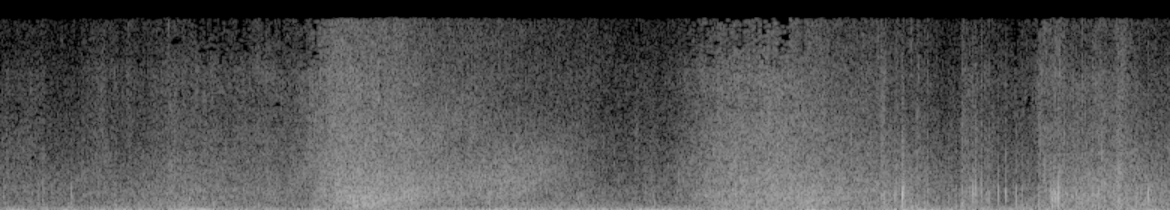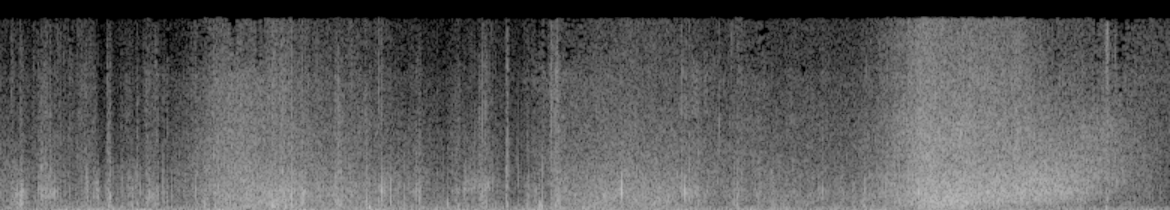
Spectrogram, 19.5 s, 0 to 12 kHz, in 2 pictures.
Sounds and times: oil tanker docked at the harbour, engines running 0:00.0 - 0:03.8
gentle waves washing on the shore 0:00.0 - 0:19.5
oil tanker docked at the harbour, engines running 0:04.7 - 0:19.5
crunch 0:07.3 - 0:17.2

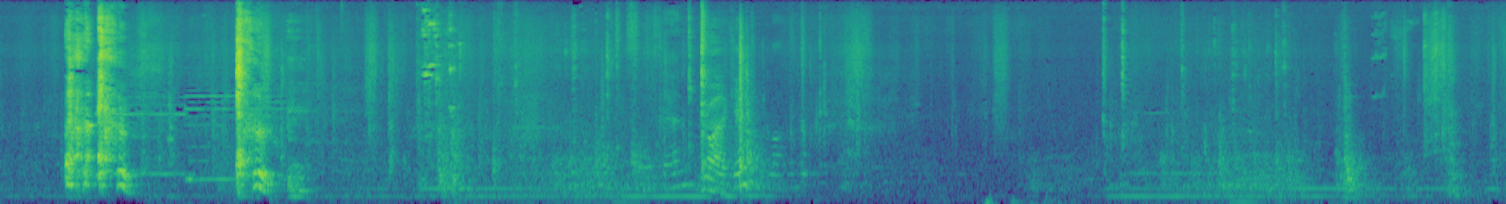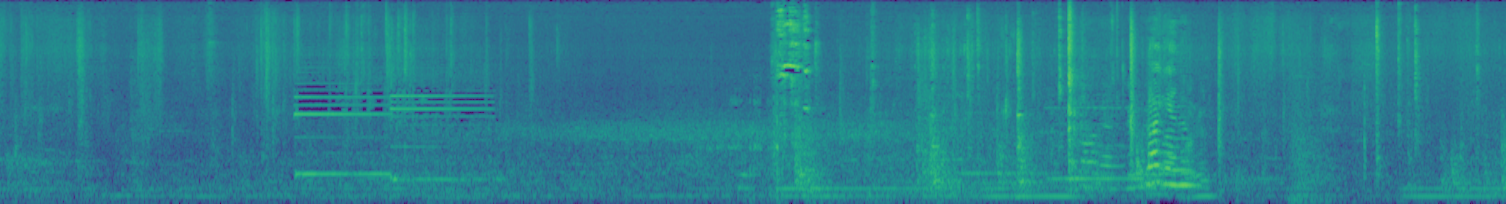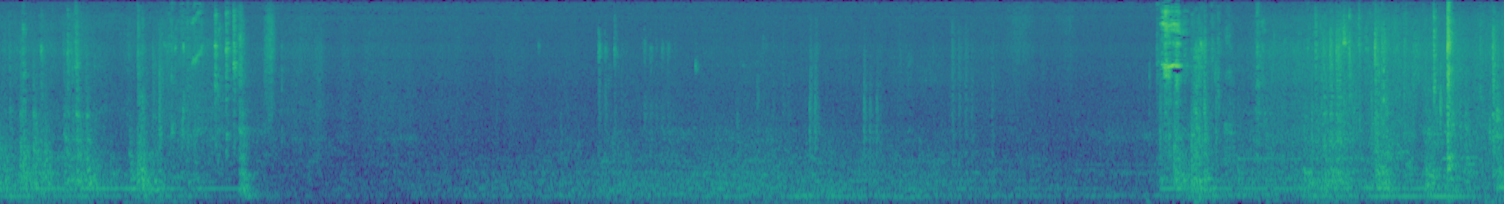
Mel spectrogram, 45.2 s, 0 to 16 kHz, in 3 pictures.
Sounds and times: people coughing 0:00.6 - 0:01.6
elevator 0:01.3 - 0:07.7
people coughing 0:02.3 - 0:03.2
elevator 0:11.0 - 0:20.7
elevator 0:22.0 - 0:28.3
elevator 0:29.0 - 0:32.7
elevator 0:41.6 - 0:45.1

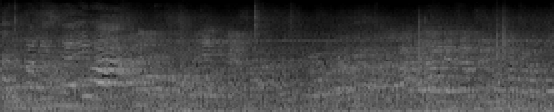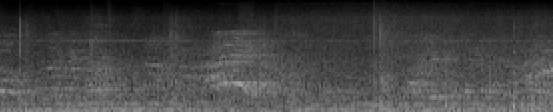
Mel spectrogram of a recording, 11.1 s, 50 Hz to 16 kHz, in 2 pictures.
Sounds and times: Walla 0:03.1 - 0:11.0
Basketball 0:04.0 - 0:11.0

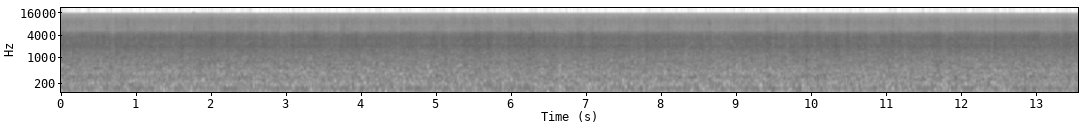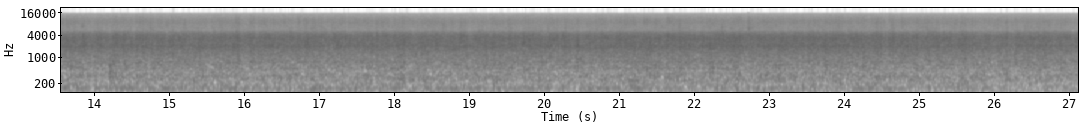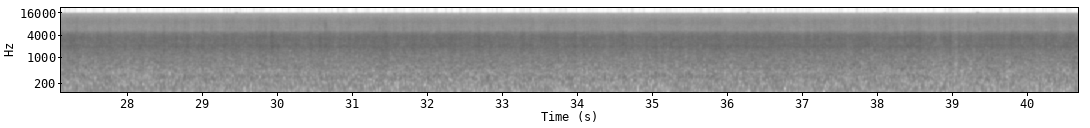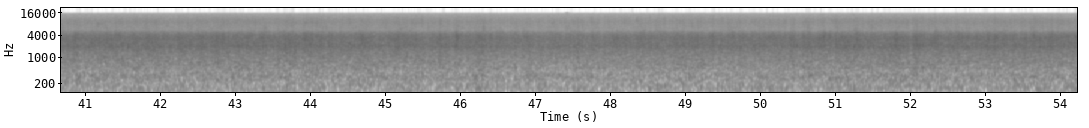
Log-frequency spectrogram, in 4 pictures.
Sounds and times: rain was falling on a roof 0:00.0 - 0:54.2

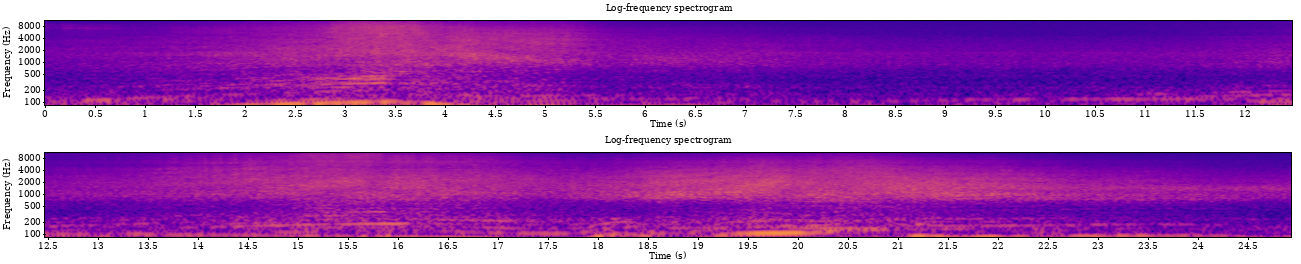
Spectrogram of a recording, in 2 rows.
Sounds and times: car traffic 0:00.0 - 0:24.9

